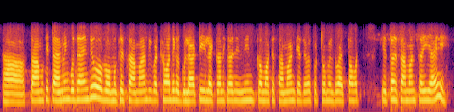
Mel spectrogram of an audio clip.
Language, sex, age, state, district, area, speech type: Sindhi, female, 45-60, Uttar Pradesh, Lucknow, urban, conversation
